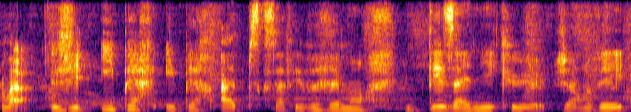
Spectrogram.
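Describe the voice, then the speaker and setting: Against noticeable background noise, a woman speaks at medium pitch and a fairly slow pace. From France. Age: 20s. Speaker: beauty and lifestyle vlogger. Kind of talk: casual vlog talk to camera. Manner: hesitant, many fillers.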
